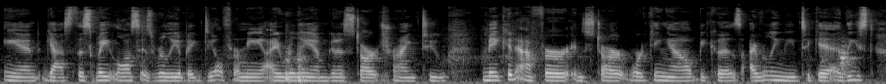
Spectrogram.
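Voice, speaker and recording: Hoarse, chatty woman in her thirties. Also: lowish voice, little pitch movement, moderate pace, noisy background. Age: 30s. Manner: chatty and upbeat, with fillers. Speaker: lifestyle vlogger. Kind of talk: casual voiceover narration.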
